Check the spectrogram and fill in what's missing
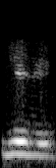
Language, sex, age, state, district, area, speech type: Urdu, male, 18-30, Uttar Pradesh, Saharanpur, urban, conversation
